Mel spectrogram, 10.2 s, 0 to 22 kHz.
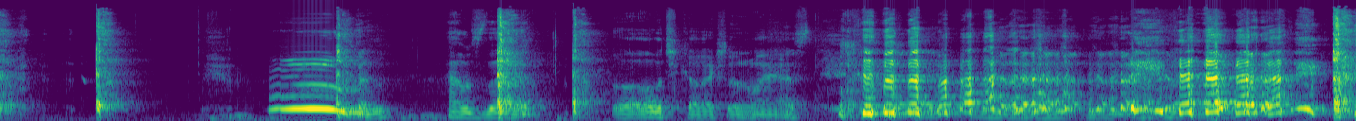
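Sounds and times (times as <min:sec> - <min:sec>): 
man coughing: 0:00.0 - 0:01.2, 0:02.4 - 0:03.0, 0:03.7 - 0:04.6, 0:08.6 - 0:10.1
speech: 0:02.0 - 0:10.1
man chuckling breathily: 0:06.3 - 0:10.1.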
